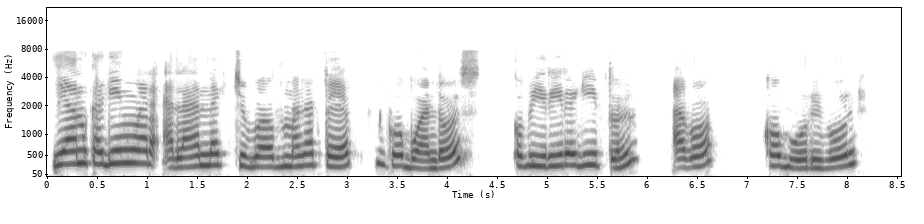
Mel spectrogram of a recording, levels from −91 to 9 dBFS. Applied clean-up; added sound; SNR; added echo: neural mask model Resemble Enhance denoiser.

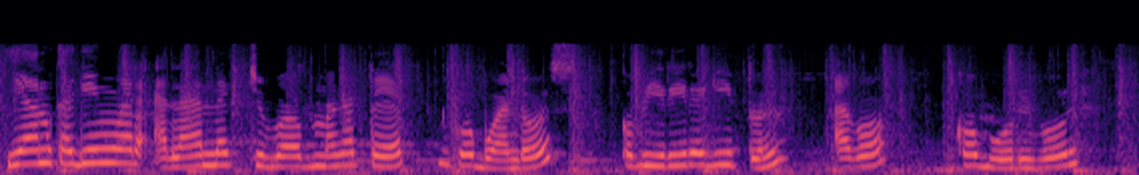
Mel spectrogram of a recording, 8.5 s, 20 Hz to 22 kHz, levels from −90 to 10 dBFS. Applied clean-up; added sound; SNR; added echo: none; Tools; 18 dB; none.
